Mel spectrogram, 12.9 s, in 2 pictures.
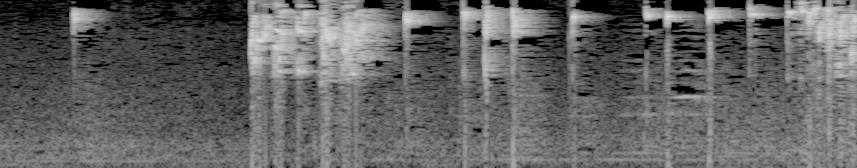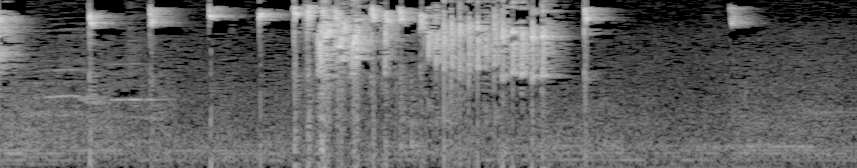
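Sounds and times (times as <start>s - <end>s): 
lovebird chirping: 0.5s - 0.9s, 1.9s - 11.2s, 11.9s - 12.2s.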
